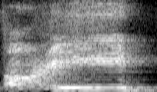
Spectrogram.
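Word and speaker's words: عين: তো কণ্ঠনালীর মধ্যস্থল থেকে উচ্চারিত হবে আইন।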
